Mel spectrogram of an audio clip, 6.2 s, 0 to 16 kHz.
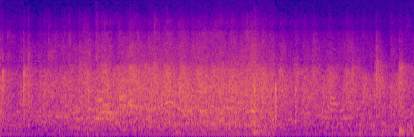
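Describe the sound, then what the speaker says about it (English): A crowd applauds singers and a high school jazz ensemble at the 2019 Bethel Park Light Up Night, a steady roar of clapping with some voices murmuring underneath. "Let's give them another round of applause"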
